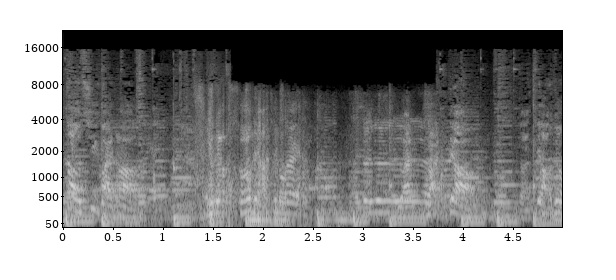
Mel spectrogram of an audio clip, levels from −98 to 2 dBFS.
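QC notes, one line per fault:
1.33–4.29 s, call bitrate drop: the audio turns coarse and muffled, the top end collapsing to roughly 8 kHz where it previously extended to about 20 kHz. The encoder was forced to a much lower rate, and the sound points to a fall from about 32 kbps to about 8 kbps. At that rate the coder quantises coarsely and discards high frequencies, producing the rough, watery texture that is worst for about 1.15 s before quality climbs back.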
